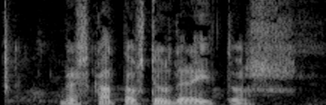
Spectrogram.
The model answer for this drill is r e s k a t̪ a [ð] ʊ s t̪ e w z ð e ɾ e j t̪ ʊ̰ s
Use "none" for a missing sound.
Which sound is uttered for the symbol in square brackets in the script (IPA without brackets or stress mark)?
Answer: none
